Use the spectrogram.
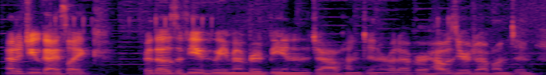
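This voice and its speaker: Low-pitched young woman chatting over music. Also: little pitch movement, fairly quick. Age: young adult. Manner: rambling, informal, repeats phrases for emphasis. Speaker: VTuber livestream host. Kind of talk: casual livestream chat. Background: background music.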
